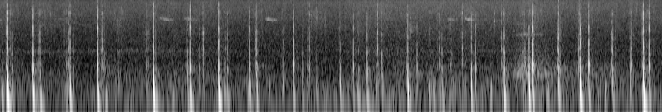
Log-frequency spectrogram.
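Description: Fingertips and nails tap rapidly along the front of a soft-sided iridescent polka-dot holographic vinyl zip cosmetic pouch held in both hands. The result is a quick run of short, dull taps with a deep thump and little ring, with contents unknown and a faint bright hiss underneath.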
